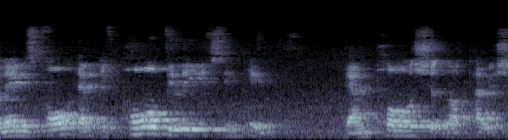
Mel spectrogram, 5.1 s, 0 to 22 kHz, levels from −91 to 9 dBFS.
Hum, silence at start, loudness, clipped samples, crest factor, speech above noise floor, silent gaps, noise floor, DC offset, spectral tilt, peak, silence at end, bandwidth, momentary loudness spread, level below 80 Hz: none; 0 s; -25 LUFS; under 0.1%; 18 dB; 26 dB; none; -51 dBFS; under 0.1%; -5 dB/octave; -6 dBFS; 0 s; 9.8 kHz; 13 LU; -88 dBFS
